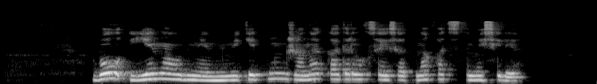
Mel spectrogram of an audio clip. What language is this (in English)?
Kazakh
